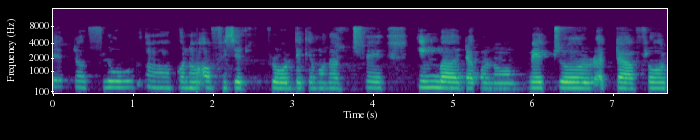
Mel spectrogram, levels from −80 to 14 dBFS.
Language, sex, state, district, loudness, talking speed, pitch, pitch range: Bengali, female, West Bengal, North 24 Parganas, -19 LUFS, 140 wpm, 220 Hz, 210-230 Hz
